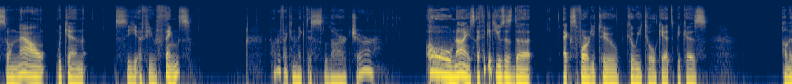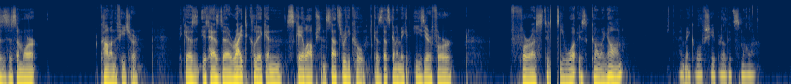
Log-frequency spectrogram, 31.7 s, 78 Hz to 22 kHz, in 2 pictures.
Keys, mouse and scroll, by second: 0.5 click, 1.8-3.1 drag, 3.7-4.9 drag, 5.8-7.1 drag, 7.5 right click, 10.7 click, 11.7 click, 13.1-19.3 drag, 22.6-26.4 drag, 29.0-30.2 drag, 30.6 click.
